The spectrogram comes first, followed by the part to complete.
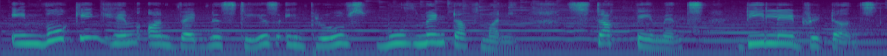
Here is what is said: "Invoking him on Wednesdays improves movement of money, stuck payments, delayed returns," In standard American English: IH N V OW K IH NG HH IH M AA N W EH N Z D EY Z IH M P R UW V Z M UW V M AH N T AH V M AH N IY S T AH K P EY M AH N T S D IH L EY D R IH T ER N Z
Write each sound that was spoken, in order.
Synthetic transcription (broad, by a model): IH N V OW K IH NG HH IH M AA N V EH N S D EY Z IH M P R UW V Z M UW V M AH N T AH V M AH N IY S T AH K P EY M AH N T S D IH L EY D R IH T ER N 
